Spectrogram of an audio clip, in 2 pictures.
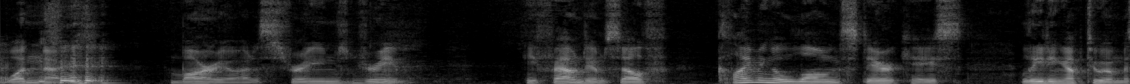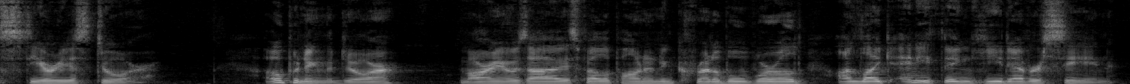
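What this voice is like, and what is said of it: Dramatic announcer-style narration voice. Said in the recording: “put on my announcer voice ... announcer voice”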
